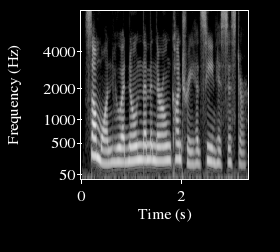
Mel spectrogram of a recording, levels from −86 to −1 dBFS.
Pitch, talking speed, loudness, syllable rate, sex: 215 Hz, 250 wpm, -20 LUFS, 5.3 syllables/s, female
